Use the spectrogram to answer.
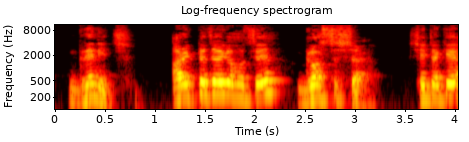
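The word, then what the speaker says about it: Greenwich: জায়গাটার নাম হচ্ছে গ্রেনিচ আমরা সবাই বলি গ্রীনউইচ বাট সঠিক উচ্চারণ হবে গ্রেনিচ আরেকটা জায়গা হচ্ছে গ্লস্টে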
